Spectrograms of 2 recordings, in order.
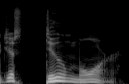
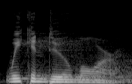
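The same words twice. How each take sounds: First: Slow, sarcastic "Just do more"; mocking slow delivery. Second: Said in the usual way. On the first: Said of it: "one of those phrases everybody says now". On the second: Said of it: "They said".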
